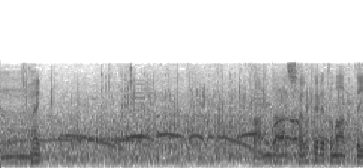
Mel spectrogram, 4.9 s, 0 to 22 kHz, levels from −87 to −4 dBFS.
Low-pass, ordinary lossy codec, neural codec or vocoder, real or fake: 5.4 kHz; none; none; real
